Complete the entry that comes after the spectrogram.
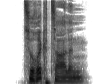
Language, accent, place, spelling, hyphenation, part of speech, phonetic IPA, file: German, Germany, Berlin, zurückzahlen, zu‧rück‧zah‧len, verb, [t͡suˈʁʏkˌt͡saːlən], De-zurückzahlen.ogg
- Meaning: 1. to pay back, to repay, to refund 2. to pay back, to avenge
